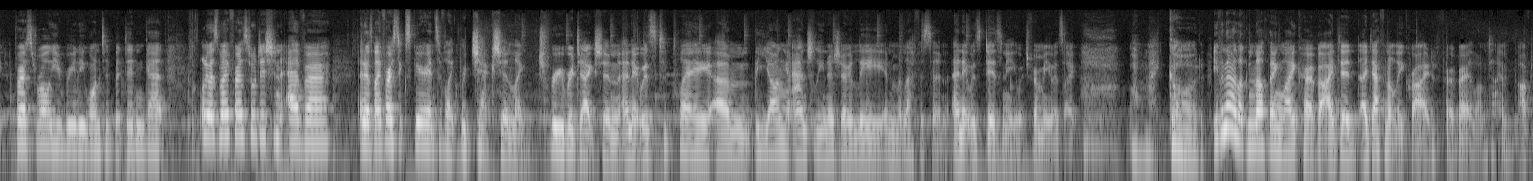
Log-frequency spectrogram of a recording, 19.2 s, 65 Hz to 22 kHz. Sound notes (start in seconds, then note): 13.5 gasp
